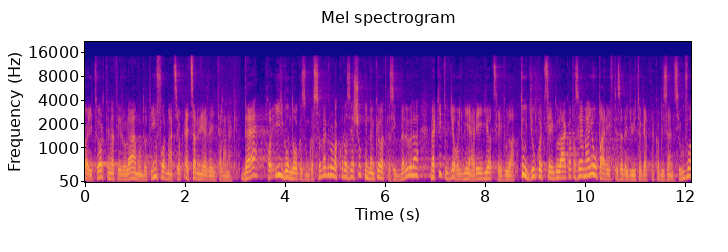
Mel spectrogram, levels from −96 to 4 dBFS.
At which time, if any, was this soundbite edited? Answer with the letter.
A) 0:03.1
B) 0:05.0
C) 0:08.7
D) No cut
A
